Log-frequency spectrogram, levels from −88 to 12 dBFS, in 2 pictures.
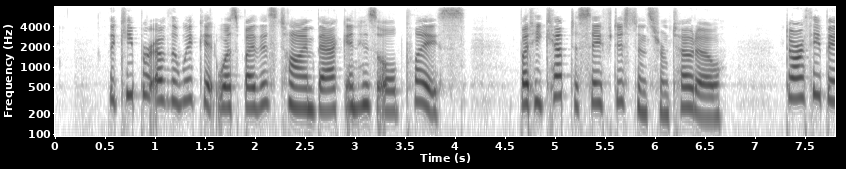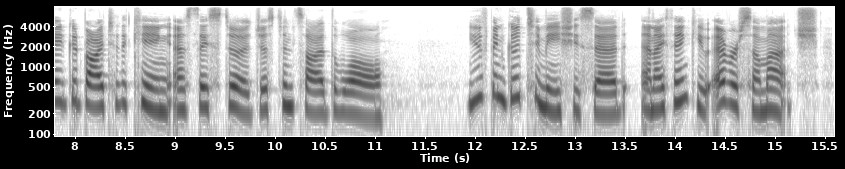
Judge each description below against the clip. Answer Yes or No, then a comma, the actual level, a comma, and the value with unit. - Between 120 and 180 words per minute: No, average, 190 wpm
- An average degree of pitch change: Yes, average, 4.5 semitones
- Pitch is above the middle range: Yes, very high, 260 Hz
